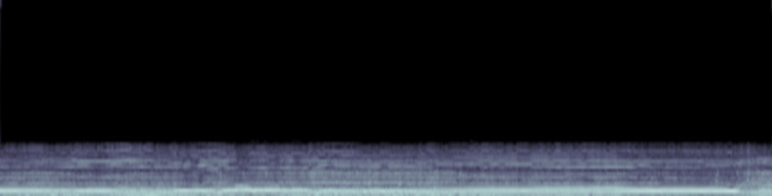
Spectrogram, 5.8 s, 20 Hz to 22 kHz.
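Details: Howler monkey at Parque Ambue Ari, Inti Wara Yassi community, Santa Cruz, Bolivia, February 2009: one long, steady, droning howl holding a single mid pitch with rich overtones, dropping slightly just before it ends.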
